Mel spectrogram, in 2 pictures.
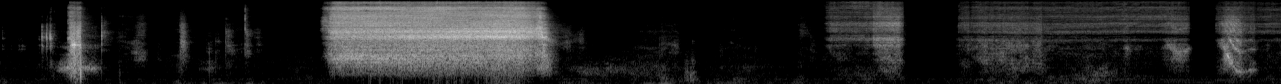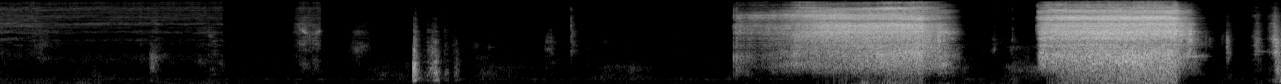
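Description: Compressed air blasts in several loud, close bursts of a few seconds each to clean out a grill, separated by quieter clanks and handling noises.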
